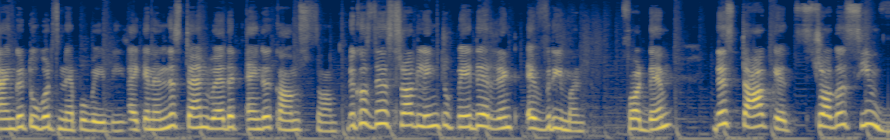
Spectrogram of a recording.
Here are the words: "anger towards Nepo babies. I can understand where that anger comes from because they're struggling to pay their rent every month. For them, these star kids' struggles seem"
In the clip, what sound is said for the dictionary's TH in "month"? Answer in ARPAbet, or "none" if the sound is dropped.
T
